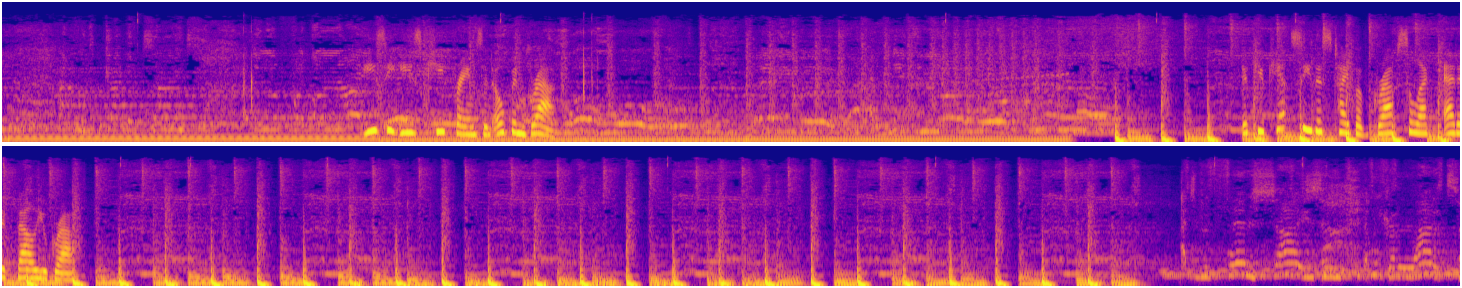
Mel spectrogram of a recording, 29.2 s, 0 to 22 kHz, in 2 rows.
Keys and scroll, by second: 2.4 u, 5.8 F9.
